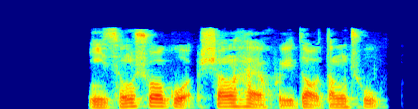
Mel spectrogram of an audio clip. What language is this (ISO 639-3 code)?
zho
